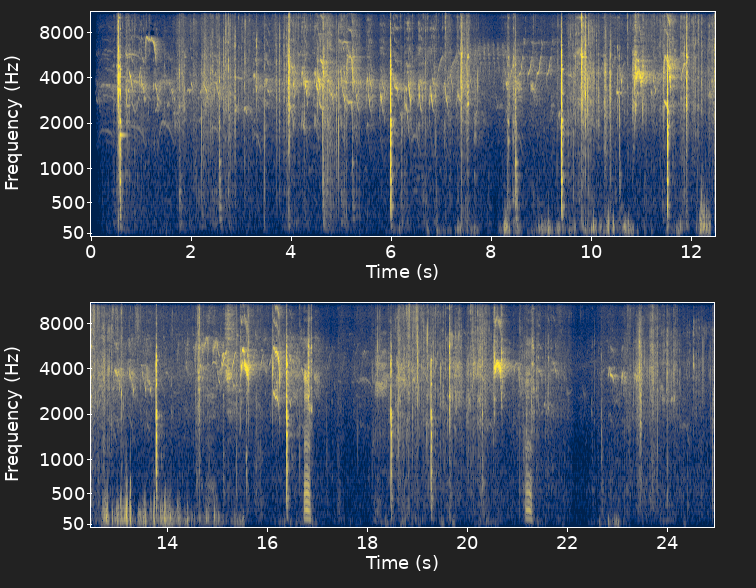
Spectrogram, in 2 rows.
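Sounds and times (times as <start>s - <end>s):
birds chirping: 0.1s - 24.9s.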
